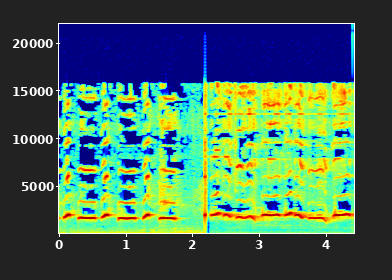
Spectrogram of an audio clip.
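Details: Lesser necklaced laughingthrush singing, a recording used to attract birds into traps. Rapid steady whistled notes stop for a brief gap after a sharp click, then the singing resumes as longer, wavering, connected whistles.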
